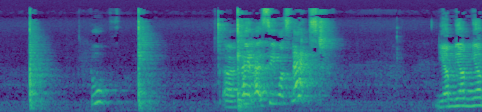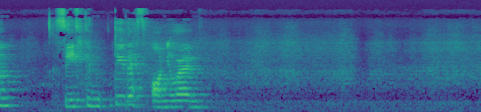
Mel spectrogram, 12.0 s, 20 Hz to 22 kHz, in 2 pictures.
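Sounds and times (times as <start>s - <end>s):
woman's voice: 2.7s - 4.2s, 5.4s - 8.7s.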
